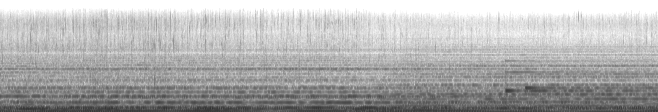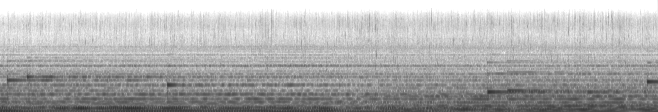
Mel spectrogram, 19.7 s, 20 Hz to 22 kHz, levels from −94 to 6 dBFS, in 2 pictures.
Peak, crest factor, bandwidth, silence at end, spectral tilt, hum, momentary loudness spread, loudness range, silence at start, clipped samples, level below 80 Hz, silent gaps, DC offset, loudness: -6 dBFS; 14 dB; 12 kHz; 0 s; -9 dB/octave; none; 4 LU; 3 LU; 0 s; under 0.1%; -26 dBFS; none; under 0.1%; -22 LUFS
